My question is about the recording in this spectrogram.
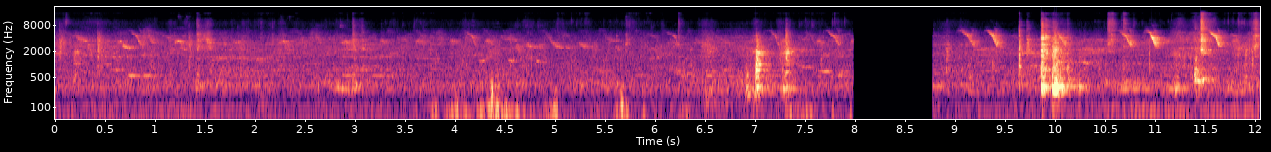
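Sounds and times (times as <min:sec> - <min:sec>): small birds chirping: 0:00.0 - 0:08.0, 0:08.8 - 0:12.0.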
